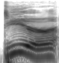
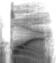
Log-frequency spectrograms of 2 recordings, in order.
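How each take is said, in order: First: The final R sound is clearly pronounced. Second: The final R sound is dropped. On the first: "instead of saying dear" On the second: "I'd say dear like that"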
